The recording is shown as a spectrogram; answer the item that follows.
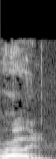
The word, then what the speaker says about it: Rowan: The finally, give us the correct pronunciation. – I think let's just stick with Rowan.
